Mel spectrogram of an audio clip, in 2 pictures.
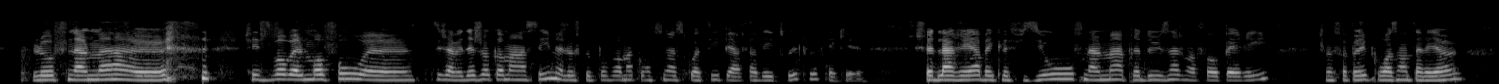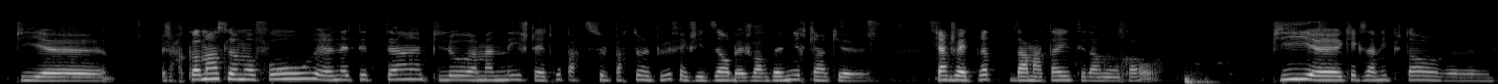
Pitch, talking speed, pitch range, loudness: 205 Hz, 215 wpm, 190-225 Hz, -30 LUFS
